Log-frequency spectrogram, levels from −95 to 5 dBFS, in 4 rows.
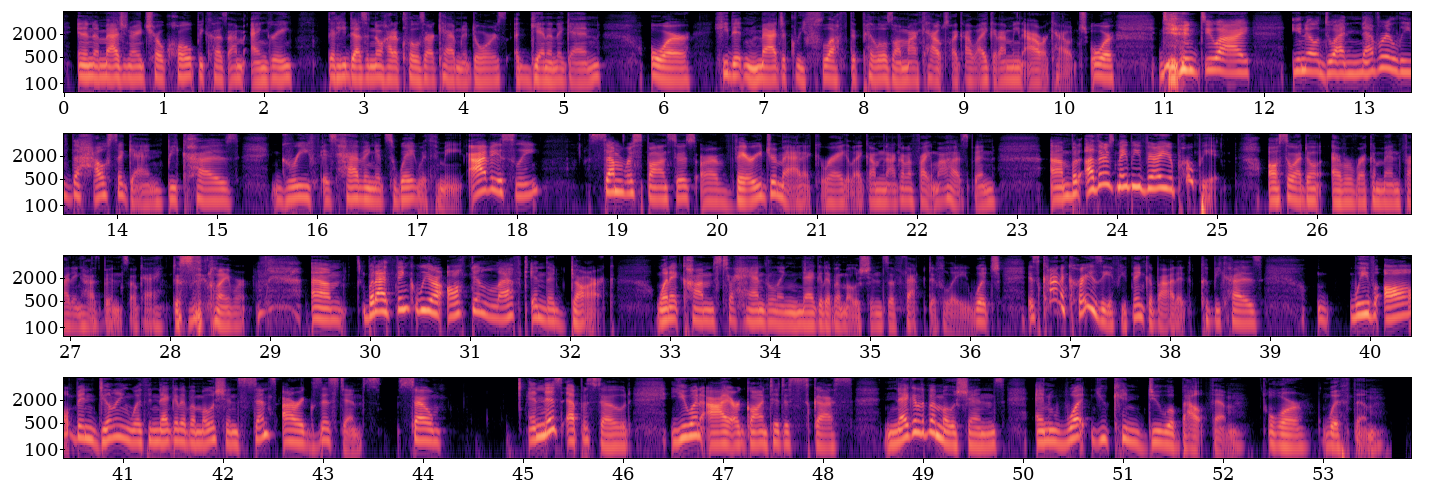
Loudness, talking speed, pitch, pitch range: -27 LUFS, 170 wpm, 145 Hz, 130-180 Hz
